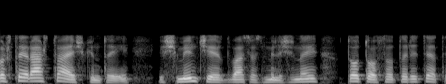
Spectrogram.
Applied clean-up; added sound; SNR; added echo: none; none; none; none.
